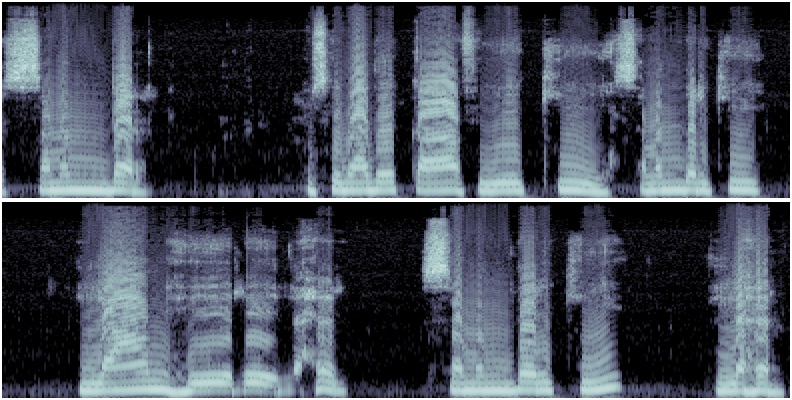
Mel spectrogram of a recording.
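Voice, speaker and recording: Slow, patient male reading teacher. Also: fairly high pitch, dark tone, clear, resonant tone, dry recording, low-quality recording. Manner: spells each word letter by letter, then reads it slowly. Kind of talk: slow letter-by-letter reading lesson.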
